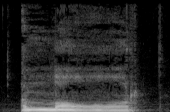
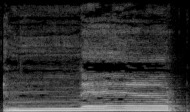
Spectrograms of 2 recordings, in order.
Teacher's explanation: And as we said, the right way is to say an-nar, not an-nar. So make sure you give the noon the attenuation characteristic, the tarqiq characteristic that it should have.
